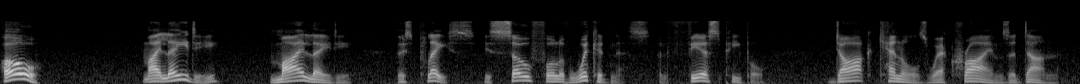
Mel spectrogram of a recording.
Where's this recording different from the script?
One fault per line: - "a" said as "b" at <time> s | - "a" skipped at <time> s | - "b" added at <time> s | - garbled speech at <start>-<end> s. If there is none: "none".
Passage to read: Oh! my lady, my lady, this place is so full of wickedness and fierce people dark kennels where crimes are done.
none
